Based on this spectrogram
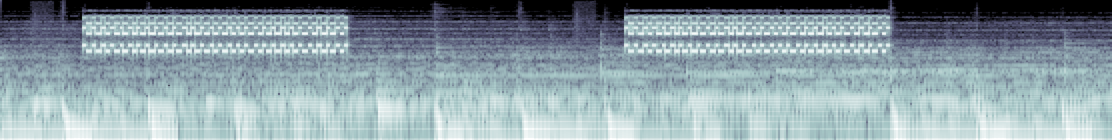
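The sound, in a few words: cell phone ringtone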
